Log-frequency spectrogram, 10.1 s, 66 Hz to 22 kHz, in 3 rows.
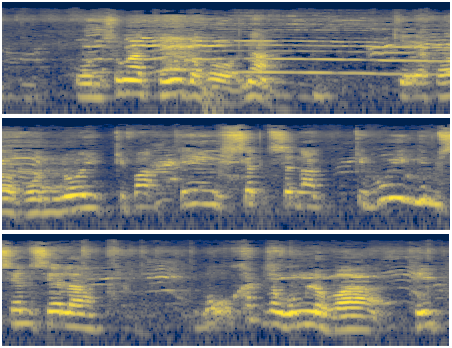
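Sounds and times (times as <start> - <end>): high wailing cry: 0.6 - 4.0
men talking: 0.6 - 7.5, 8.2 - 10.0.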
